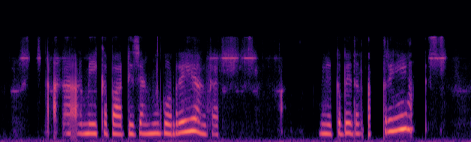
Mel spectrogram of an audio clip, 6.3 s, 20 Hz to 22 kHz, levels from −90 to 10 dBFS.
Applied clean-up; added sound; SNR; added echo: neural diffusion model UNIVERSE++.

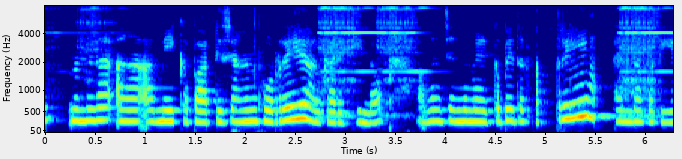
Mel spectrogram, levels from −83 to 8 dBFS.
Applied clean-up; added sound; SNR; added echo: classical method log-MMSE.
